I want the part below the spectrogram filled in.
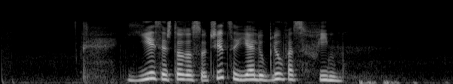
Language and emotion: Russian, positive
